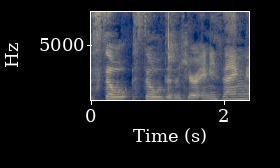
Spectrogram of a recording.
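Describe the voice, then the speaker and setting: Speaking in an Australian accent, a woman with a medium pitch has an animated, bright, sharp tone. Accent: Australian-sounding English. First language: Russian. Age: 20s. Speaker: vlogger. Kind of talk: casual vlog.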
